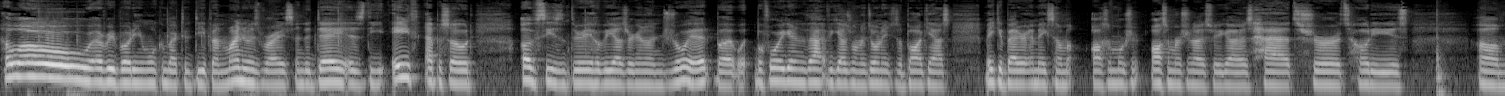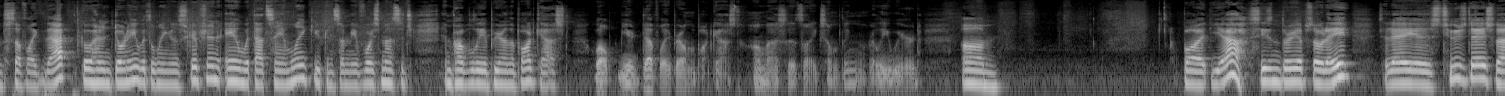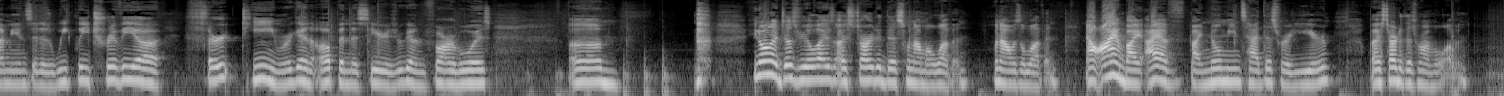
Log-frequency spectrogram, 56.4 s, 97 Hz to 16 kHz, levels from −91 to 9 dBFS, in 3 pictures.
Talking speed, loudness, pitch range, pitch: 185 wpm, -20 LUFS, 185-210 Hz, 195 Hz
